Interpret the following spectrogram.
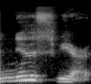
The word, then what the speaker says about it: noosphere: Or that the noosphere, NOO sphere. Noosphere, yeah.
